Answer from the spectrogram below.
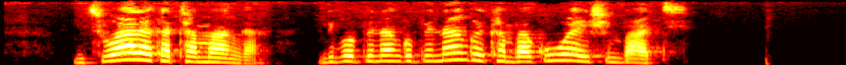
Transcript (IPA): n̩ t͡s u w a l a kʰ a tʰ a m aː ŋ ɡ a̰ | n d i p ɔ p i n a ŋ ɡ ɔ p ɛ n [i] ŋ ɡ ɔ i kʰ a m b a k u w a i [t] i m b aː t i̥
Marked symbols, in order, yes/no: no, no

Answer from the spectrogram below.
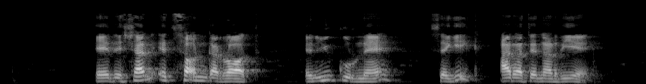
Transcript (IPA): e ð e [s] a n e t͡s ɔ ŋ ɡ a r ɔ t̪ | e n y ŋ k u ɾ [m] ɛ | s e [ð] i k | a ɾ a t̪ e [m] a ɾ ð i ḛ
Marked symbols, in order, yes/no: no, no, no, no

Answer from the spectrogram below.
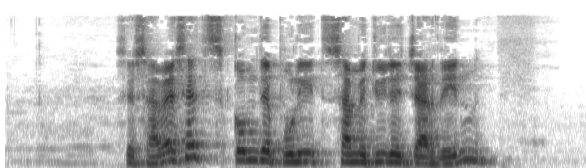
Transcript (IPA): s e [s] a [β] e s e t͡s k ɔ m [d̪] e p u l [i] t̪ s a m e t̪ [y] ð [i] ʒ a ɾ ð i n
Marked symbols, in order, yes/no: yes, yes, yes, yes, yes, no

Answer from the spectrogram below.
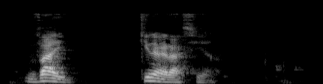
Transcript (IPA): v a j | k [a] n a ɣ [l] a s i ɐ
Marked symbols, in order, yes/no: no, no

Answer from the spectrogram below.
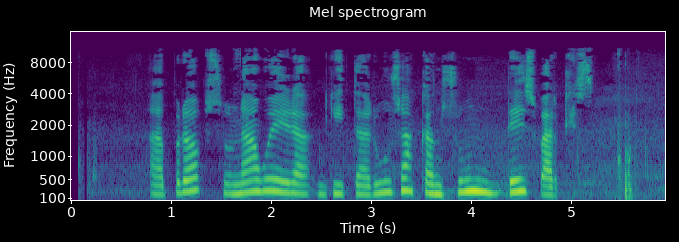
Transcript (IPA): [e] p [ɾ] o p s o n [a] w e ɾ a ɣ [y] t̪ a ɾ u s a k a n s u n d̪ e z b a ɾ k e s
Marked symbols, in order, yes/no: no, yes, yes, no

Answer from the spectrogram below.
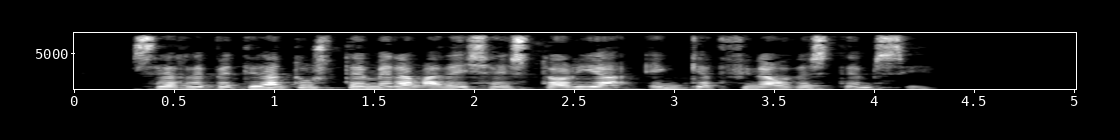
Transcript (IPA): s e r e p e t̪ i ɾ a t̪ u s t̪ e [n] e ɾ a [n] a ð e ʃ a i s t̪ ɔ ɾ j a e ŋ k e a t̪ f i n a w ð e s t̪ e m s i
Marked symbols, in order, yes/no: no, no

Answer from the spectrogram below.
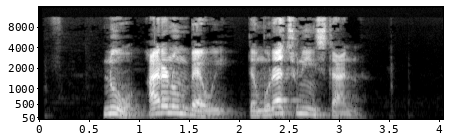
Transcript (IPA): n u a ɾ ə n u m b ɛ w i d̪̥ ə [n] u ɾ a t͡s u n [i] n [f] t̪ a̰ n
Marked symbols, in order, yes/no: no, yes, no

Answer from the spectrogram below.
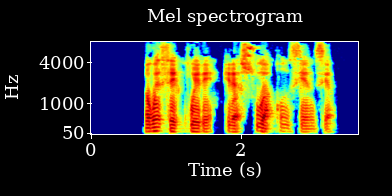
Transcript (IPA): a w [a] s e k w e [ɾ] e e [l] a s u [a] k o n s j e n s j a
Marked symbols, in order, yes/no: no, yes, no, yes

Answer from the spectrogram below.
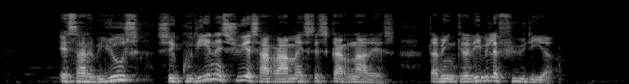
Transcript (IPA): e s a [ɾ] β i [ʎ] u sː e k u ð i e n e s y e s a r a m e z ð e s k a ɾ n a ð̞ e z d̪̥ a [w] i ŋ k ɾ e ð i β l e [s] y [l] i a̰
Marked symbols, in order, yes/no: yes, yes, no, no, no

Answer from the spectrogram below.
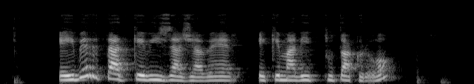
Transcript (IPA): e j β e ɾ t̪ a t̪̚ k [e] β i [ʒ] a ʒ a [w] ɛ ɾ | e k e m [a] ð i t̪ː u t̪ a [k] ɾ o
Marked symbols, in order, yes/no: yes, no, no, yes, yes

